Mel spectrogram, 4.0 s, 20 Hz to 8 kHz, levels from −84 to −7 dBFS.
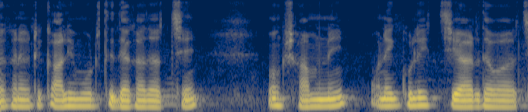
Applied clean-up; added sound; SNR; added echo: none; none; none; none.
